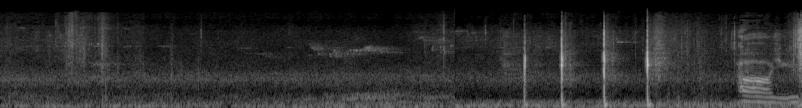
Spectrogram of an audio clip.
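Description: Heavy canvas tent fabric handled and rustled over leaf litter, then four sharp knocks about half a second apart. A man's voice cuts in near the end.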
